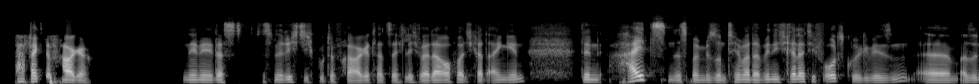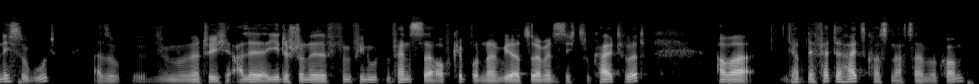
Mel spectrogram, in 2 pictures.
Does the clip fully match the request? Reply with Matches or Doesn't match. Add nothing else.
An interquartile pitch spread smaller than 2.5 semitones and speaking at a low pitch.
Matches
